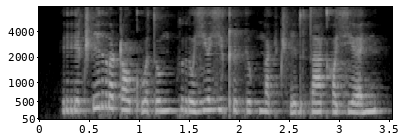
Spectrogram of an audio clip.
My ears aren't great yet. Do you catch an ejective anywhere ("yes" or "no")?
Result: yes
